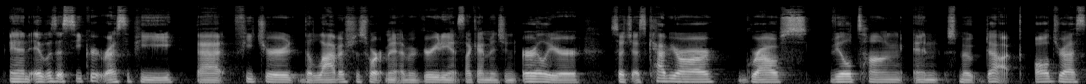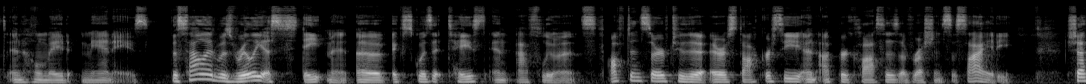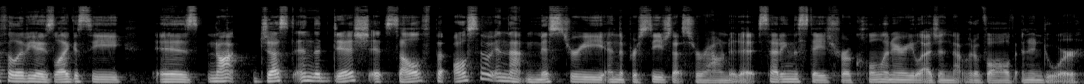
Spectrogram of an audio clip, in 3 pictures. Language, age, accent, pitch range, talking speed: English, 20-39, American, 105-130 Hz, 160 wpm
